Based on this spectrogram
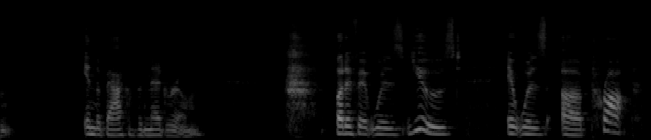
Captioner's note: sharp exhale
